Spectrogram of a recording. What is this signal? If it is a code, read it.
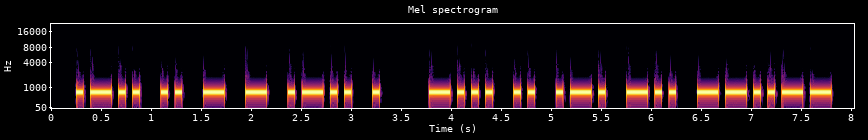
Morse code, heard as a keyed tone, about 17 wpm, 700 Hz. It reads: LITTLE BIRD,
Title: Sentences from Top 1000 Words - Review Part 2 - 17wpm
